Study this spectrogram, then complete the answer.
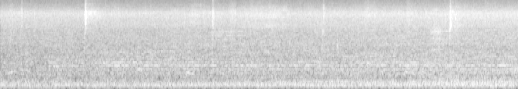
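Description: A baby monkey squeaks softly.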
